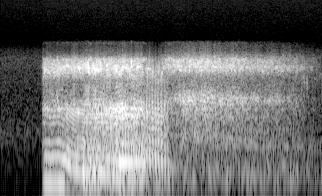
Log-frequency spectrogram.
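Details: Pug named Tommy Tantrum snoring indoors: one long rasping snore with buzzy low tones, starting abruptly after half a second and fading slowly into a softer exhale.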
